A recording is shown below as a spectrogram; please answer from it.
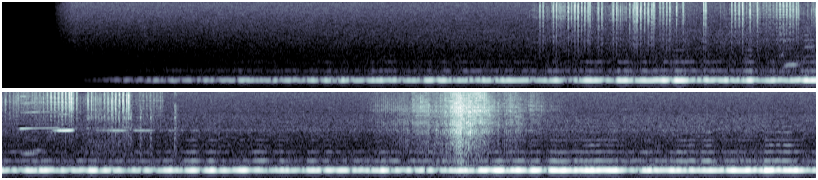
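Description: Ambient drone music: one steady low tone that fades in and slowly swells louder, with faint shimmering high sounds and a brief whoosh a little after six seconds.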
